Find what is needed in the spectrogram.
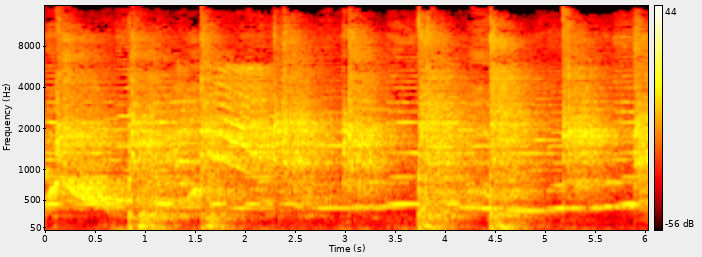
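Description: Fiddle playing a Border morris dance tune, with the dancers' sharp hand claps and stick strikes landing on the beat about once every three-quarters of a second.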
